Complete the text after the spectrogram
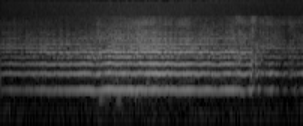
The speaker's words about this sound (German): Ja, mit den Mücken.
